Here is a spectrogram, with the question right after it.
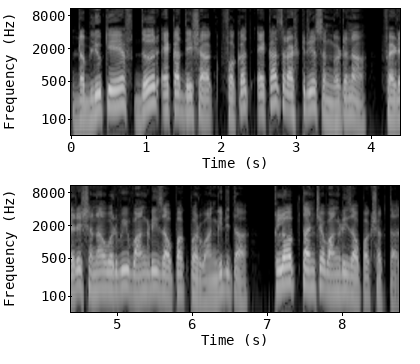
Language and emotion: Goan Konkani, neutral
